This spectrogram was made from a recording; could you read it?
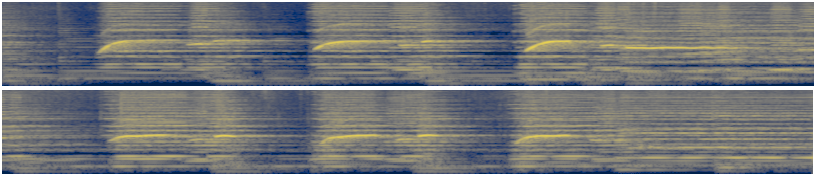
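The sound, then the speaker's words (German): Six short whistled phrases, each swooping upward and then holding a bright tone, repeat in a steady pattern over a full instrumental accompaniment. The whistling is clear and fairly loud. “Ja, so pfeifen gern die Eltern, Herrn, zeigt am Himmel sich der erste Stern.”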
